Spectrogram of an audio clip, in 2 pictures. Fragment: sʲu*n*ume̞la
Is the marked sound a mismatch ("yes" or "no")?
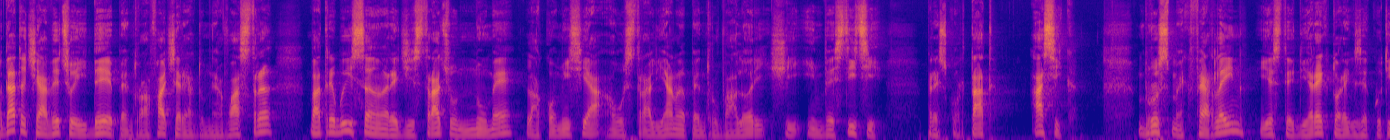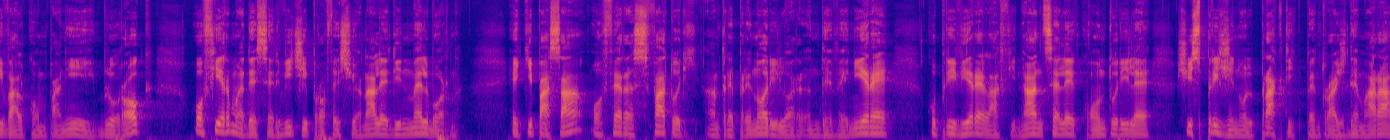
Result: yes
